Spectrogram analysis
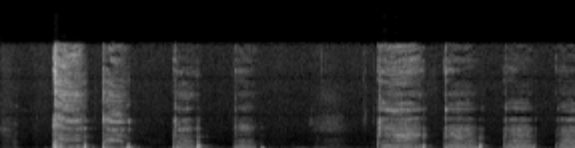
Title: Asthma cough, barking cough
